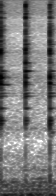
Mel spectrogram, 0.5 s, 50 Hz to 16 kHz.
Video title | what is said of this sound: The Kubey KU122 full review! #kubeyknives #kubey | you can hear that sound it sounds hollow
